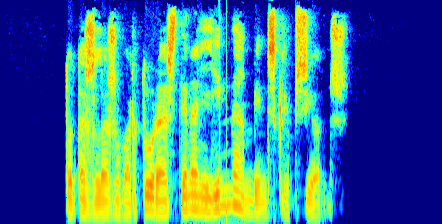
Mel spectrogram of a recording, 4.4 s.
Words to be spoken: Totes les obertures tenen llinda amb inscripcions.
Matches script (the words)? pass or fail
pass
